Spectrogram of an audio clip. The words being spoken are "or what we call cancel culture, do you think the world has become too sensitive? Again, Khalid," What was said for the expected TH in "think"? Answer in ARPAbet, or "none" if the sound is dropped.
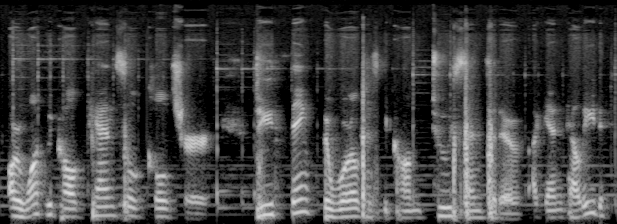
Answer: TH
